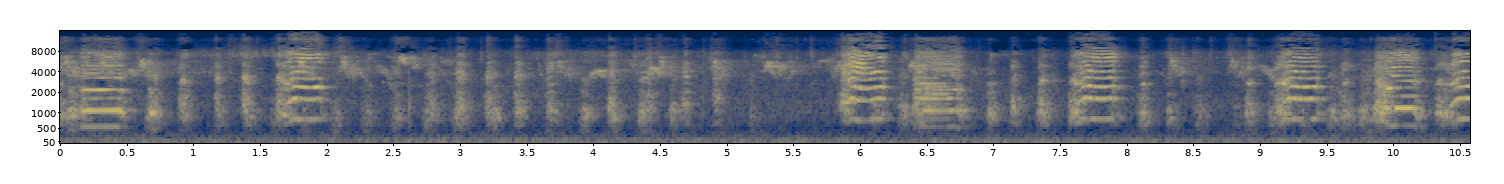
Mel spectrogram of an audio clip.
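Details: Backyard chickens clucking in their coop, loud harmonic squawks breaking out every couple of seconds above a constant stream of quick, soft clucks.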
